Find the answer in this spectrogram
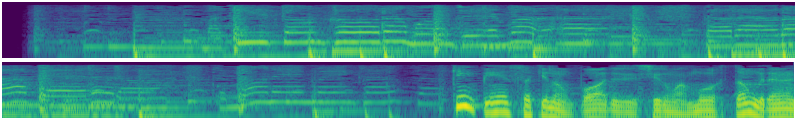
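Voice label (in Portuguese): MÃE PAI, Masculino; Dia das Mães; Telemensagens 2017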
